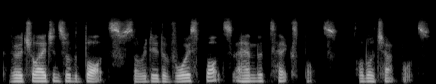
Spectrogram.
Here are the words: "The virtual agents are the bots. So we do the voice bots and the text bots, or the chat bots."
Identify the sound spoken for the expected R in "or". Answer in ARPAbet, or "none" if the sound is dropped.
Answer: L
